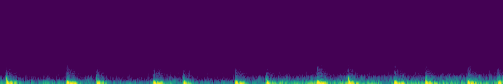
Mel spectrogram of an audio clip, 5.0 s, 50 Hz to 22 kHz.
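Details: Adult male heartbeat via stethoscope auscultation: steady paired lub-dub thumps at about 72 beats a minute with soft breathing noise underneath; normal heart sounds.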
